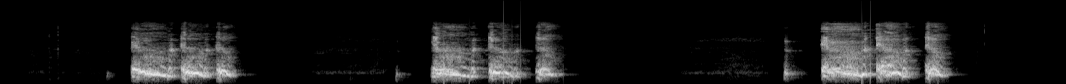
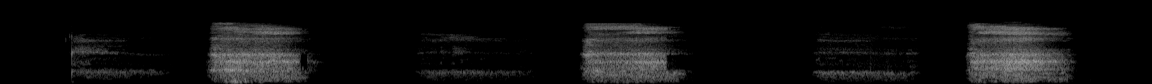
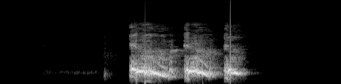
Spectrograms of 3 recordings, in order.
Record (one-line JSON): {"three_cough_length": "10.7 s", "three_cough_amplitude": 30476, "three_cough_signal_mean_std_ratio": 0.47, "exhalation_length": "11.5 s", "exhalation_amplitude": 6298, "exhalation_signal_mean_std_ratio": 0.45, "cough_length": "3.4 s", "cough_amplitude": 27969, "cough_signal_mean_std_ratio": 0.47, "survey_phase": "beta (2021-08-13 to 2022-03-07)", "age": "45-64", "gender": "Female", "wearing_mask": "No", "symptom_cough_any": true, "symptom_runny_or_blocked_nose": true, "symptom_fatigue": true, "symptom_change_to_sense_of_smell_or_taste": true, "symptom_other": true, "symptom_onset": "4 days", "smoker_status": "Never smoked", "respiratory_condition_asthma": false, "respiratory_condition_other": false, "recruitment_source": "Test and Trace", "submission_delay": "2 days", "covid_test_result": "Positive", "covid_test_method": "RT-qPCR", "covid_ct_value": 28.8, "covid_ct_gene": "ORF1ab gene"}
